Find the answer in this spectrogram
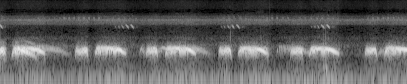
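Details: Cooing spotted dove from Vietnam, a wild-caught 'đồng' bird, in the 'thúc gù' and 'lèo dặm' styles: short clipped coos alternating with longer drawn-out notes that slide downward. A constant high hum runs beneath, with faint chirps.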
